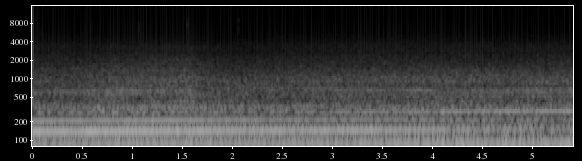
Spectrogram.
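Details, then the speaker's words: Nissan Sentra driving: steady deep droning hum from the rear wheels, louder with speed, no knock or grind; worn rear hub bearing, hub assembly to be replaced. "the back just that loud humming just run it gets louder and louder the faster you go"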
